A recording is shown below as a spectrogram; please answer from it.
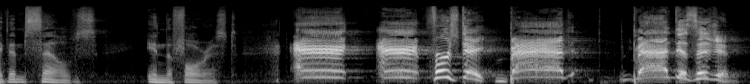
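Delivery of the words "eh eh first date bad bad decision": loud, high alarmed shout; shouted warning. Real, not acted. Preacher shouting a warning about the first date. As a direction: yell the warning at the crowd.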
